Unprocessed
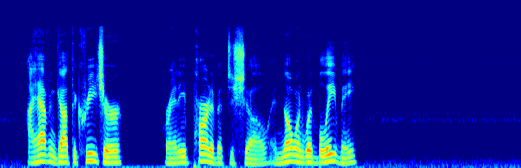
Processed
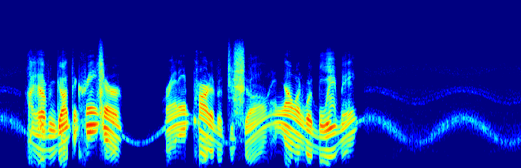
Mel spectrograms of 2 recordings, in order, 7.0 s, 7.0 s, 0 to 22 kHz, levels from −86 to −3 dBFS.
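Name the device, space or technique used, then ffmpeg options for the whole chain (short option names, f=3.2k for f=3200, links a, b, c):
voice changer toy: -filter_complex "[0:a]aeval=exprs='val(0)*sin(2*PI*900*n/s+900*0.35/0.81*sin(2*PI*0.81*n/s))':c=same,highpass=460,equalizer=f=540:t=q:w=4:g=-8,equalizer=f=1k:t=q:w=4:g=6,equalizer=f=1.4k:t=q:w=4:g=4,equalizer=f=2.4k:t=q:w=4:g=6,lowpass=f=4.4k:w=0.5412,lowpass=f=4.4k:w=1.3066,asettb=1/sr,asplit=3[a][b][c];[a]atrim=end=0.644[d];[b]atrim=start=0.64:end=1.52,asetpts=PTS-STARTPTS,afade=t=in:d=0.004:c=qsin,afade=t=out:st=0.876:d=0.004:c=qsin,equalizer=f=160:t=o:w=0.67:g=-8,equalizer=f=1k:t=o:w=0.67:g=7,equalizer=f=10k:t=o:w=0.67:g=-10[e];[c]atrim=start=1.516[f];[d][e]acrossfade=d=0.004:c1=hsin:c2=qsin[g];[g][f]acrossfade=d=0.004:c1=qsin:c2=hsin,volume=9dB"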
